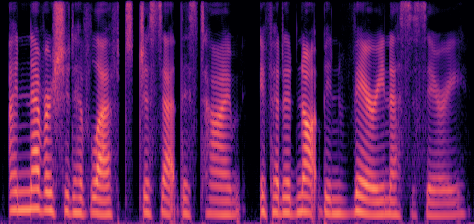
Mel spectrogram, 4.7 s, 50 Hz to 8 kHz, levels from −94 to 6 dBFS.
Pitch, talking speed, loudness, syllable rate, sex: 195 Hz, 200 wpm, -20 LUFS, 4.8 syllables/s, female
